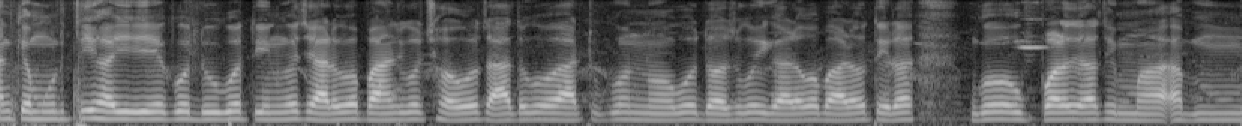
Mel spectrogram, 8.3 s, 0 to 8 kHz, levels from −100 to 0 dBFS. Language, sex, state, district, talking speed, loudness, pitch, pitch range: Bajjika, male, Bihar, Vaishali, 230 wpm, -29 LUFS, 165 Hz, 155-175 Hz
